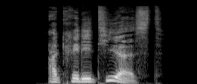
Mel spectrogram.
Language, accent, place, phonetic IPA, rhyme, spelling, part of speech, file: German, Germany, Berlin, [akʁediˈtiːɐ̯st], -iːɐ̯st, akkreditierst, verb, De-akkreditierst.ogg
- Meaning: second-person singular present of akkreditieren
